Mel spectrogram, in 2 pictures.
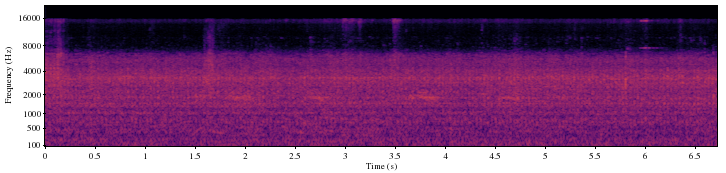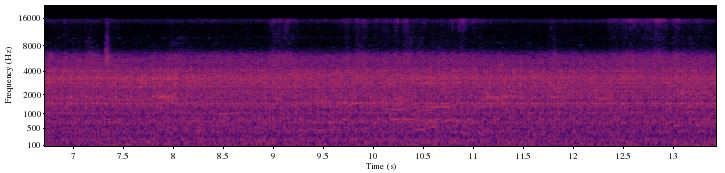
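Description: Vehicle engine idling steadily: an even, unbroken noise.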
